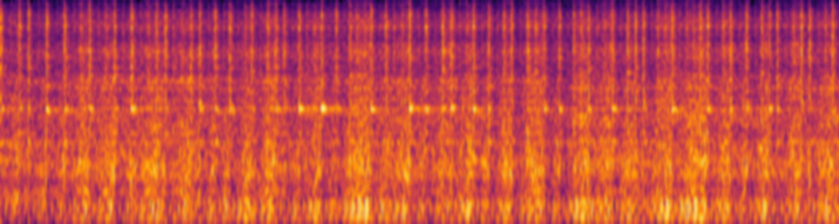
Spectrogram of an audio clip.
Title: Cael mini excavator: rough idle and die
